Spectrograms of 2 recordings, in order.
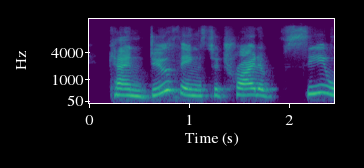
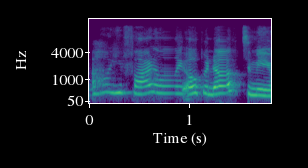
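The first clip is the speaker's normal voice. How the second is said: pleased surprise; 7 semitones higher than usual. Retold or imitated. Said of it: "some people like".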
